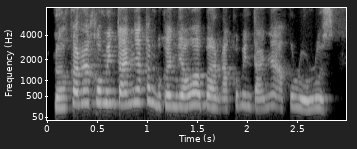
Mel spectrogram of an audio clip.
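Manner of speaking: put-on very high, whiny child protest. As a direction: whine it like a disappointed kid. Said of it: "child protesting". (anak merengek, nada sangat tinggi)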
